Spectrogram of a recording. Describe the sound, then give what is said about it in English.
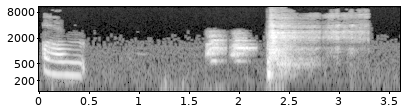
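Someone imitates a dog: a drawn-out whiny yelp, a pause, two quick short barks, then a louder, longer howling bark that trails off. “She's been turned into a dog.”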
